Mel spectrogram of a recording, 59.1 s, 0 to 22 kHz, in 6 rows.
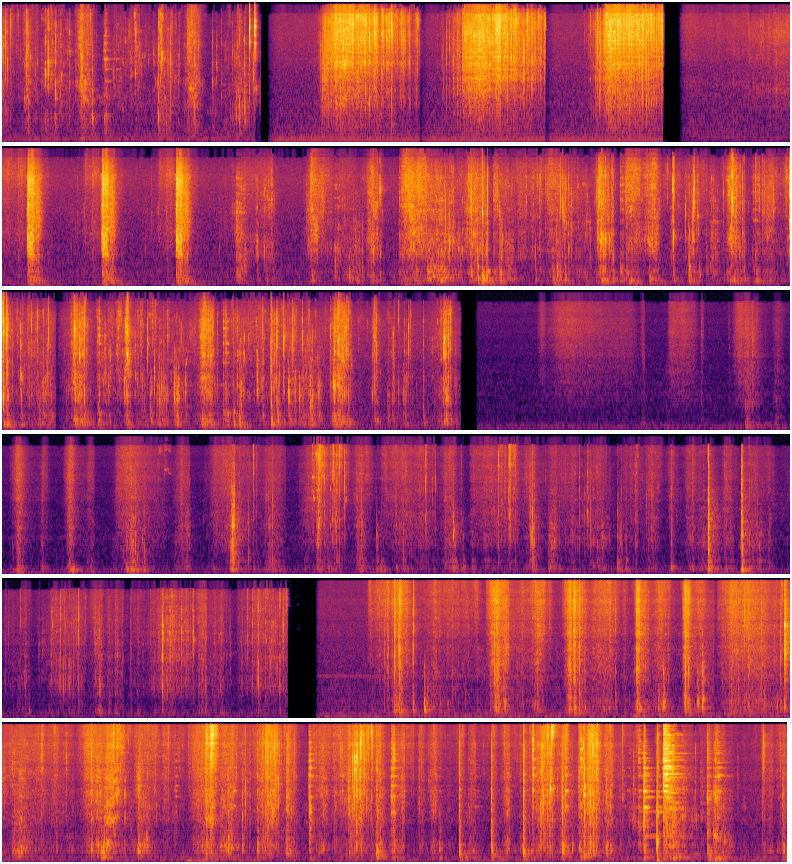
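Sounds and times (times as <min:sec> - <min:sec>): slime crackling and popping: 0:04.0 - 0:06.8, 0:07.4 - 0:08.3, 0:09.3 - 0:25.3.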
